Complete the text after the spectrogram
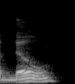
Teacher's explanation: you can just clearly see that you are not pronouncing the G. It's just not there.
